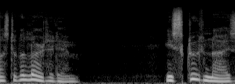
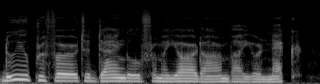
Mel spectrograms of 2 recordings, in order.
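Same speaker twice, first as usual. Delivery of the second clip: ordinary delivery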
